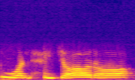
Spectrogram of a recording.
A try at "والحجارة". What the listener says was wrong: والحجارة. لا، راء بآخرها ألف، لكن دي تاء مربوطة. الحجارة.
